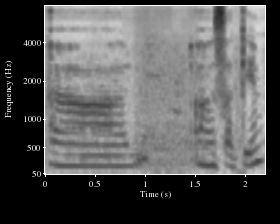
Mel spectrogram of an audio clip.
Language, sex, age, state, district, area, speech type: Malayalam, female, 30-45, Kerala, Alappuzha, rural, spontaneous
